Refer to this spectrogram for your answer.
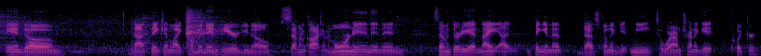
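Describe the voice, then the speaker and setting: Bright-voiced male trainer explaining in a gym. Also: medium pitch. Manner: explanatory, keeps tagging "right?". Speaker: personal trainer. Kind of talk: casual coaching explanation. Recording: faint background music.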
